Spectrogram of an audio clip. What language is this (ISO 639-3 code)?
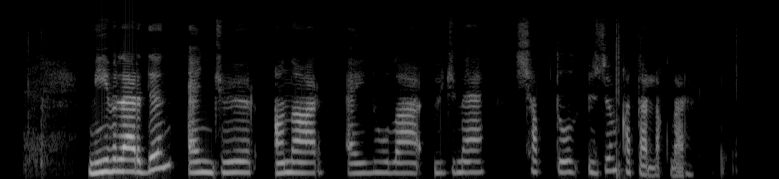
uig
